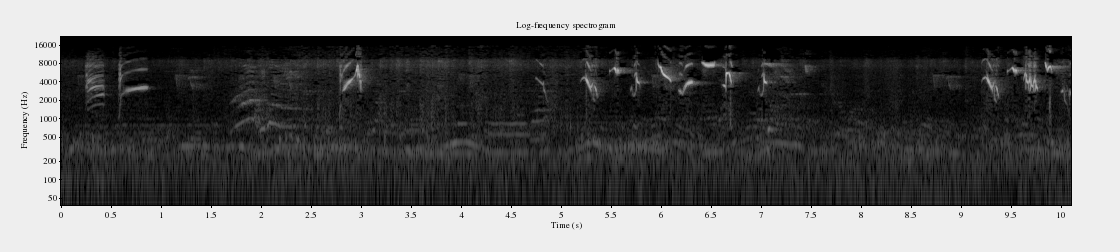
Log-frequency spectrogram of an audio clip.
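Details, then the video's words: Black-throated canary giving high, sharp chirps and quick twittering notes in short bursts, with a busy run of notes midway, over a low steady background hum; song played to stimulate other birds to sing. "canto do pássaro blackthoat"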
